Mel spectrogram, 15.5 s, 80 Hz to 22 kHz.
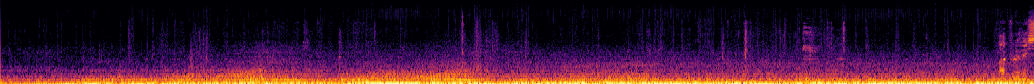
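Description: A 2004 Alfa Romeo GTV 2.0 JTS Phase 3 Lusso coupe drives along, its engine a steady low rumble with road noise that stays constant throughout.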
